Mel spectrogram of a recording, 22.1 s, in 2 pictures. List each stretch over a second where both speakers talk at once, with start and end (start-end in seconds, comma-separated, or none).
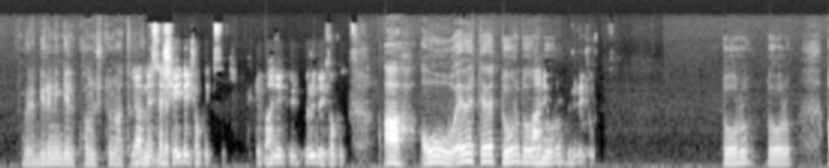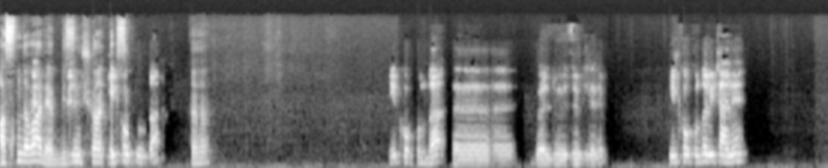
11.2-12.8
